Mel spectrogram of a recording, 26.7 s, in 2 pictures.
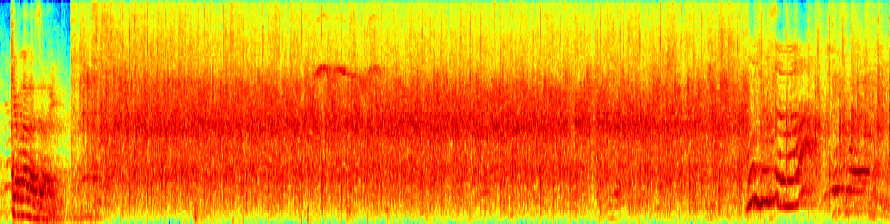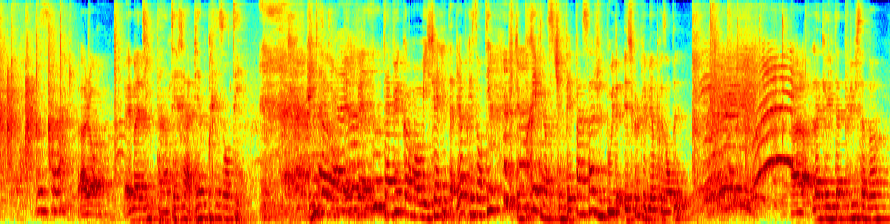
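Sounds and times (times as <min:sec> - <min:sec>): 
speech: 0:00.2 - 0:01.2, 0:14.1 - 0:17.1, 0:18.0 - 0:24.0, 0:25.2 - 0:26.6
audience applause: 0:01.0 - 0:14.5, 0:23.8 - 0:25.6
laughter: 0:17.2 - 0:19.0, 0:20.6 - 0:21.7.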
